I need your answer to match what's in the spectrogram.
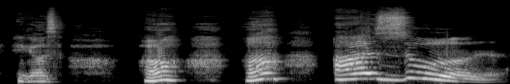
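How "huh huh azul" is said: high loud sneezed azul; sneeze azul. Shown as a demonstration. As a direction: sneeze the word out like a dog. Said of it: "When the blue dog sneezes".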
